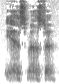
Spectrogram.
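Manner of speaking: high, slow servile moan; pained moan. A narrator's reading. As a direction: moan it in agony to your master. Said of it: "moaned Wormtail".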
